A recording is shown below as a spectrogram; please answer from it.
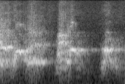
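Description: A dog barks in the background of a tense Search and Destroy match, three close loud bursts with yips and whimper-like edges over steady game noise.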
